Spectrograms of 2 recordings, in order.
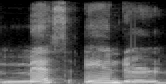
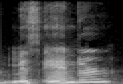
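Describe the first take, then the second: First: "Miss Ander" drawn out slowly, word by word; sounding out. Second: "Miss Ander" higher, rising at the end; questioning second try. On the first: Streamer working out a viewer's username, "Miss Ander" sounded out slowly. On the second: Streamer checking a viewer's username, "Miss Ander" said with rising tune. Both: Real, not acted.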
